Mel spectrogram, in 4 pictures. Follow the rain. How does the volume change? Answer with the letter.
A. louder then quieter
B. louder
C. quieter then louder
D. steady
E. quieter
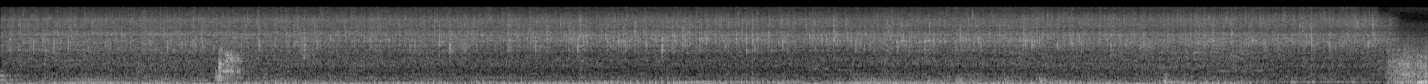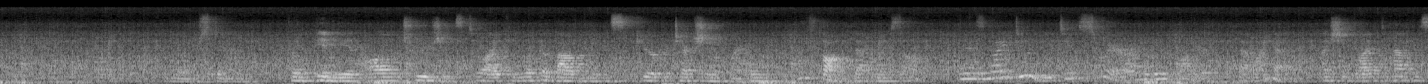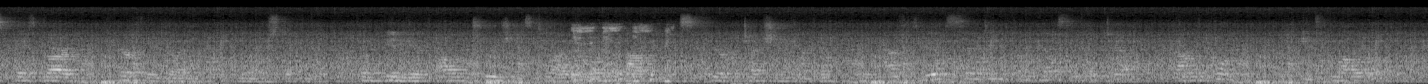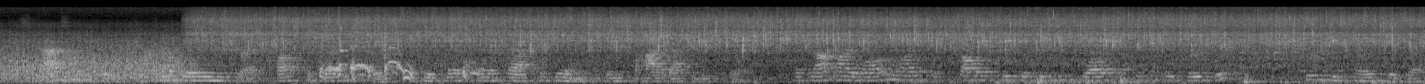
D.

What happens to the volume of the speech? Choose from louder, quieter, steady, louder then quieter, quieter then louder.
quieter.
